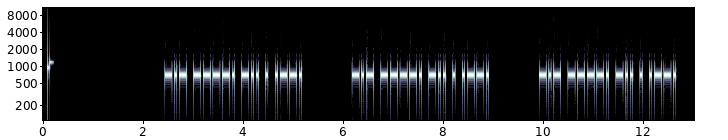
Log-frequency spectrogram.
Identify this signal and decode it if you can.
Morse code, heard as a keyed tone, about 25 wpm, 700 Hz. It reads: K9DEP K9DEP K9DEP
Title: USA Call Signs - 5 Characters - Repeated 3x - 25wpm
